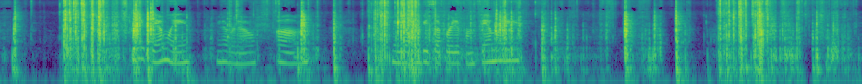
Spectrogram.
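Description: Playing cards riffle and shuffle with quick flutters.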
